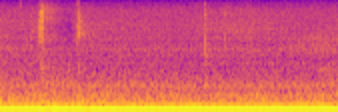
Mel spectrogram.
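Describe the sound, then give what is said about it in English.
A few faint, scattered clicks on a computer keyboard that is not connected, three light taps spaced unevenly, over a steady low electrical hum with no one talking. “The keyboard's not connected.”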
